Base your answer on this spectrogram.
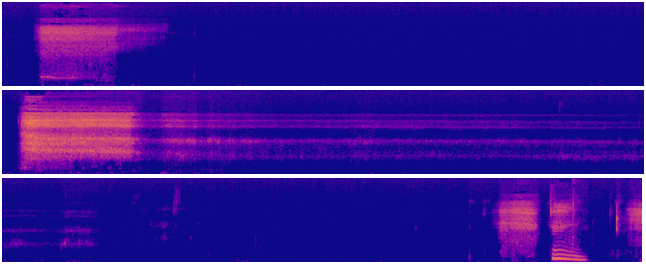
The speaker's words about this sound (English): And notice air coming in from your nose and then lungs and then circulated in your body and then releasing it from that mouth. Consciously. Ready? Let's go.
